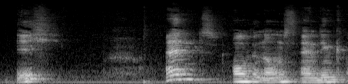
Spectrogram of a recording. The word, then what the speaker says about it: ich: All the nouns ending on ich, pronounced really like the personal pronoun me, ich, and all the nouns ending on ich are also masculine.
